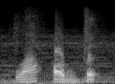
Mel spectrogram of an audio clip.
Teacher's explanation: Karena ba ini termasuk huruf qalqalah, jadi membacanya mantul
